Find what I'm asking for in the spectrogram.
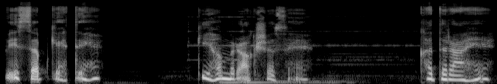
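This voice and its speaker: A woman's voice: on the high side, slow pace, creaky, darkish tone, breathy edge, soft background music, heavily acted. A woman voicing a traumatized young woman in a dubbed drama, speaking in a fearful, pleading way. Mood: quiet anguish.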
